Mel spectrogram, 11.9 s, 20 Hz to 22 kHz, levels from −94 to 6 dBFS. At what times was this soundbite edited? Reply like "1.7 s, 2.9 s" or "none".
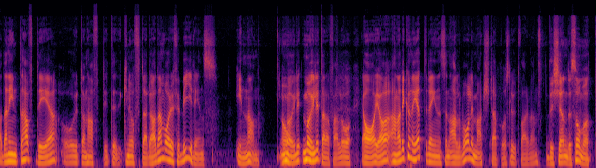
none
